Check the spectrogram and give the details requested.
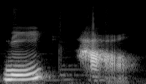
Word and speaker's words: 你好: When third tone plus the third tone will change to second tone plus the third tone. What does that mean? For example, 你 plus 好 but When you pronounce this one, you should follow with 你好. 你好吗? How are you? Instead of 你好.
